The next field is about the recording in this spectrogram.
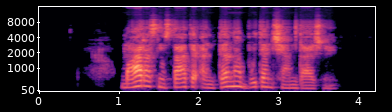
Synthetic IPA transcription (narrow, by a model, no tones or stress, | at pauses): mɑːɾɐsnʊst̪ɑːt̪ʲeʔɐnʲt̪ʲɛnɐbuːt̪ʲɛnt̪ʃʲæmd̪ɑːʒʲnʲʊj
